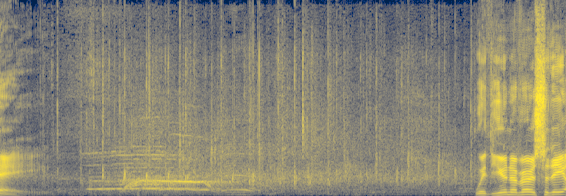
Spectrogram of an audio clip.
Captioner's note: everyone applauding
